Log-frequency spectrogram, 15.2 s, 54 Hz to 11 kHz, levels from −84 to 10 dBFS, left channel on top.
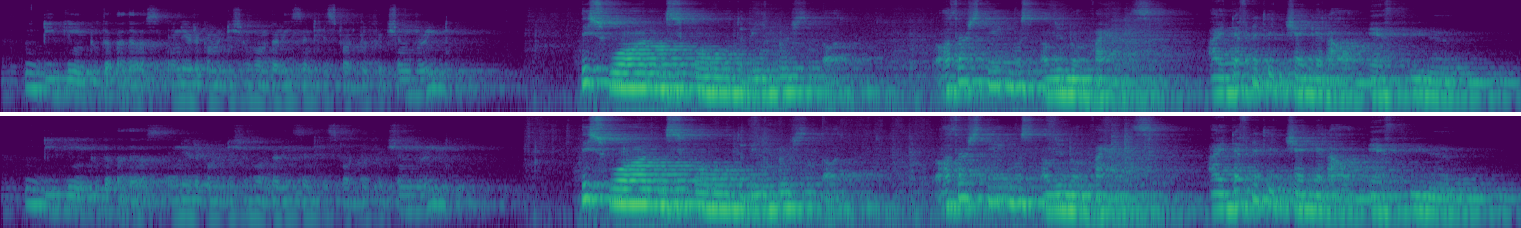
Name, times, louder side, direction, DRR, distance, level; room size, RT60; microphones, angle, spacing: voice 1, 0.2-4.4, left 1 dB, 40° left, 2 dB, 1.2 m, -42 dB
sound 1, 5.2-11.6, right 1 dB, 80° right, 2.1 m, -50 dB
voice 2, 5.8-8.6 9.3-11.5 12.1-14.7, equal, ahead, -1 dB, 1.4 m, -27 dB
18.5 x 6.8 x 7.2 m, 2.2 s
head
